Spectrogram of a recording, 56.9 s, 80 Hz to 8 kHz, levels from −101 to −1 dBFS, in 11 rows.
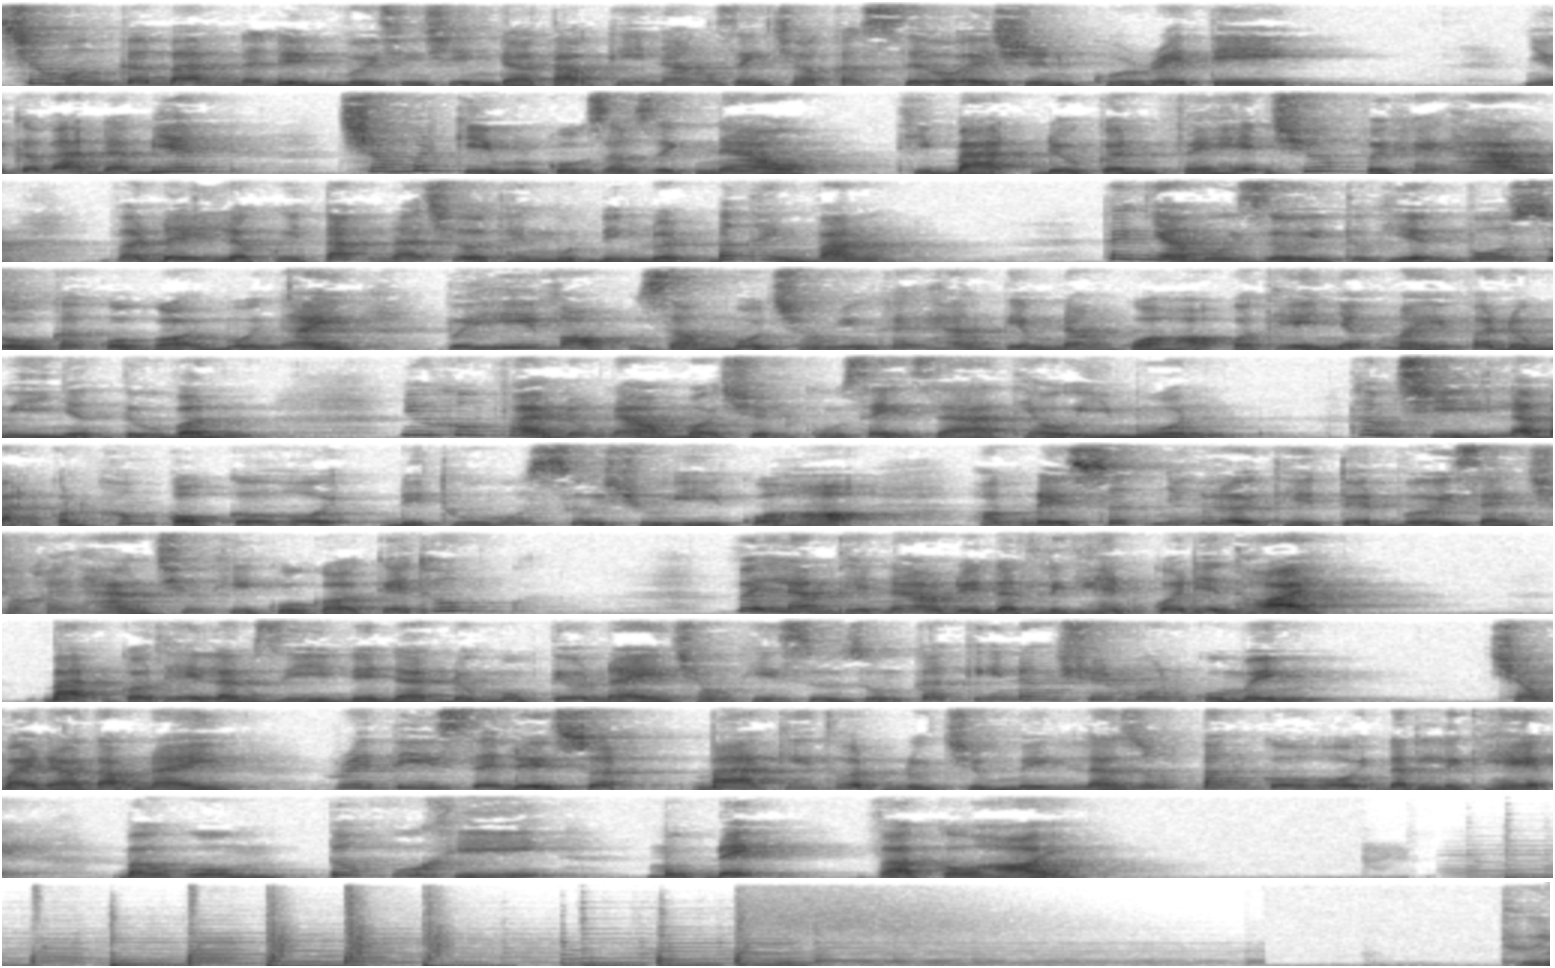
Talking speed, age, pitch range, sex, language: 220 wpm, 10-29, 195-275 Hz, female, Vietnamese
